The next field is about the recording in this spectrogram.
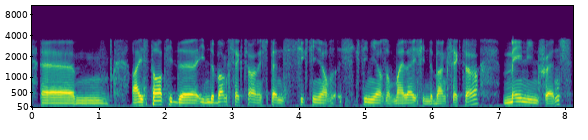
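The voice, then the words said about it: French accent. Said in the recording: “That's a French accent.”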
